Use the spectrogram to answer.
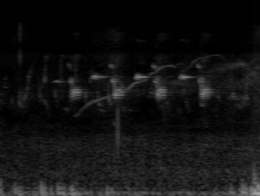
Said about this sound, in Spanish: No digo más tacos porque el pajarito este que estoy escuchando me está tranquilizando.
